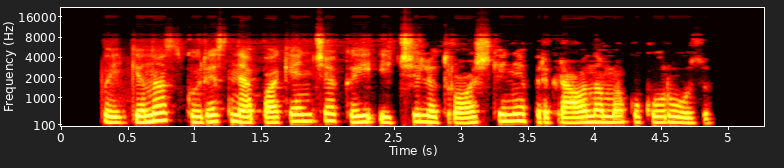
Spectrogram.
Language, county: Lithuanian, Klaipėda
